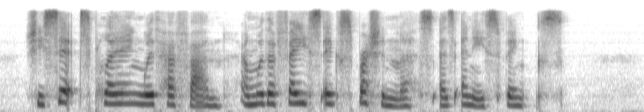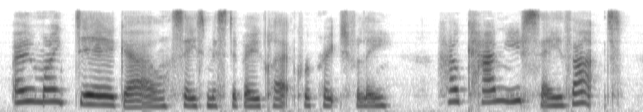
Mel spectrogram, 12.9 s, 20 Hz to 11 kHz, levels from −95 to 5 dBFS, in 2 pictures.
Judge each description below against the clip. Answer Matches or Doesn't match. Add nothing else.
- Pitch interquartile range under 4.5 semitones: Doesn't match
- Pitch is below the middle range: Doesn't match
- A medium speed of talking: Doesn't match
